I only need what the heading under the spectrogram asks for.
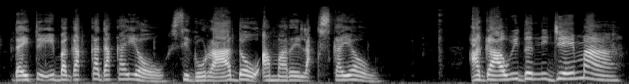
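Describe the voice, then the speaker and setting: A woman's voice: medium pitch, a little slow, sharp tone, no room sound. A woman playing an exasperated grown daughter of cranky elderly parents, with an Ilocano accent, in a comedic radio drama.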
